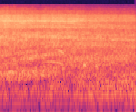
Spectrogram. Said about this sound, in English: Air tractors were skimming Otter Lake.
